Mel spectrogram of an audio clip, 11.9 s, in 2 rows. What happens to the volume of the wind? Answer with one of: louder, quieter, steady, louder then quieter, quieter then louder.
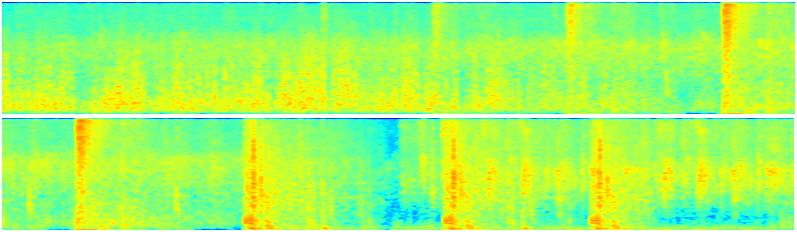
quieter.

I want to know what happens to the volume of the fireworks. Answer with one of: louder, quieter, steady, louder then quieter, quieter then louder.
louder.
